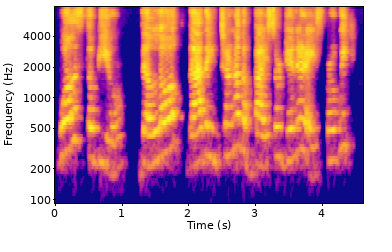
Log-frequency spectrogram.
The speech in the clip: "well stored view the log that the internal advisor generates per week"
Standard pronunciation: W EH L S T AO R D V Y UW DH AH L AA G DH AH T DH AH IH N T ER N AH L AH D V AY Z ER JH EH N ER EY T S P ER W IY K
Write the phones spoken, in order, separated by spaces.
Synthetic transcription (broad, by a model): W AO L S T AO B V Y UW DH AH L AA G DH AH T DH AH IH N T ER N AH L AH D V AY S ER JH EH N ER EY T S F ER W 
